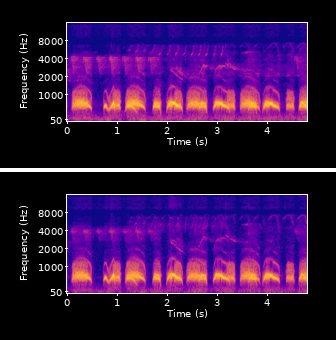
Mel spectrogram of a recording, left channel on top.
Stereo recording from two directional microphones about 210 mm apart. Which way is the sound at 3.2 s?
45° right (ahead or behind).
